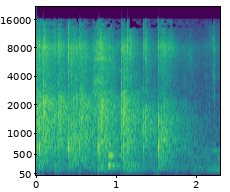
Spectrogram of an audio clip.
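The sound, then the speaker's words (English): A seated church audience claps in praise of the Lord, a dense patter of many hands with sharp bursts standing out, steady before tapering off near the end. “Give the Lord a hand clap of praise as you're seated.”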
